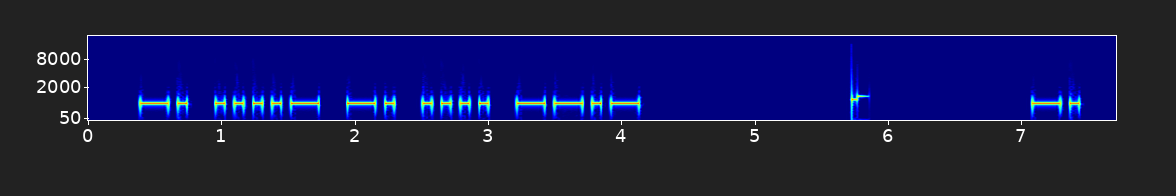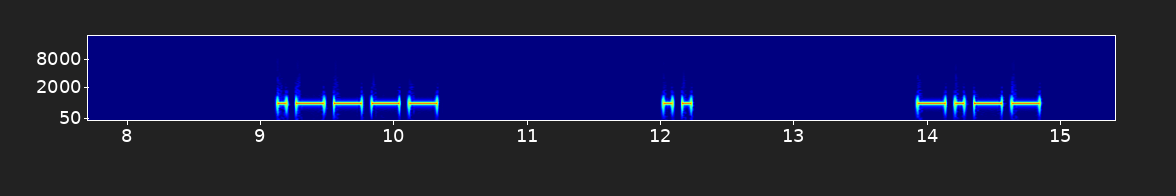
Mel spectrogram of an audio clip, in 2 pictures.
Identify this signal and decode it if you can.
Morse code, heard as a keyed tone, about 17 wpm, spaced as for 8 wpm, 700 Hz. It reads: N4NHQ N1IY
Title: USA Call Signs - 5 Characters - 8x Character Spacing - 17wpm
